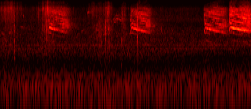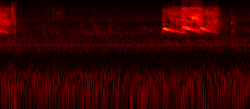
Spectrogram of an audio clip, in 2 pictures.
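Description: A bird repeatedly giving harsh calls that slide downward, some single and some in runs of two or three, over a steady low background rumble.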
